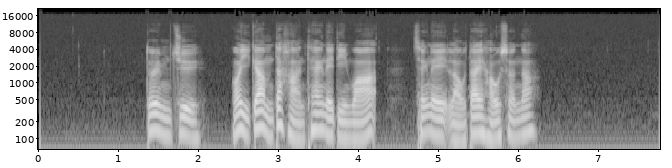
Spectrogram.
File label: Cantonese, leave him a message; 我而家唔得閒聽你電話，請你留低口訊。; Cantonese Prompt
